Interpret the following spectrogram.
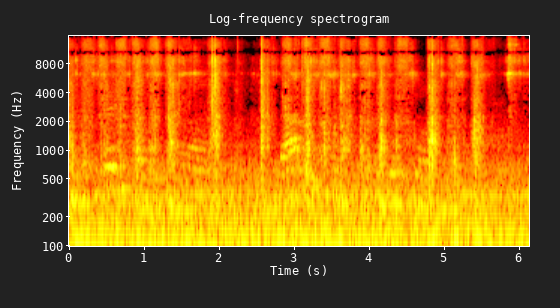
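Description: Hand-twisted pepper mill grinding, a string of sharp, irregular clicks and crunches.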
